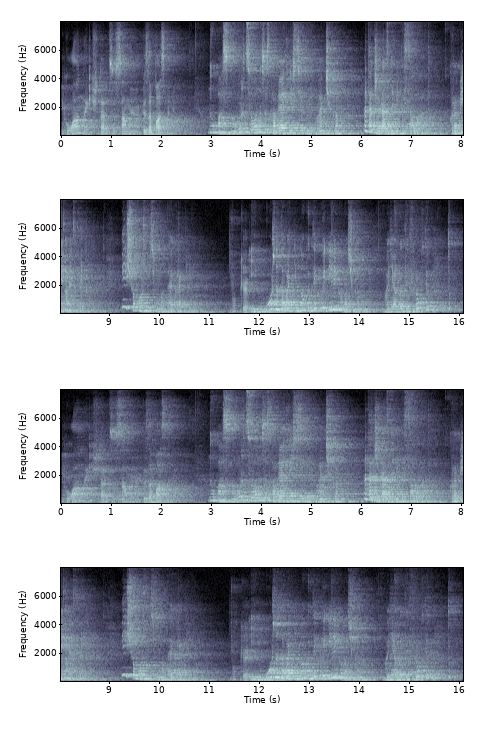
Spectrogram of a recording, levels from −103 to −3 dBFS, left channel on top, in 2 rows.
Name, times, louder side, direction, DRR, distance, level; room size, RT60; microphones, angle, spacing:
voice 1, 0.0-2.3 11.4-11.8, left 3 dB, 75° left, 3 dB, 0.6 m, -28 dB
voice 2, 2.7-5.6 6.0-7.5 7.8-8.6 8.9-10.7 11.8-14.1 14.5-15.8, left 1 dB, 25° left, -2 dB, 1.3 m, -25 dB
9.9 x 5.5 x 6.4 m, 2.6 s
head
